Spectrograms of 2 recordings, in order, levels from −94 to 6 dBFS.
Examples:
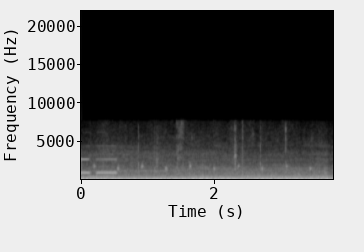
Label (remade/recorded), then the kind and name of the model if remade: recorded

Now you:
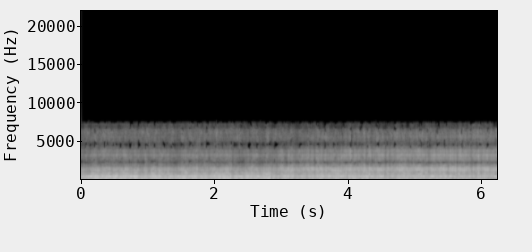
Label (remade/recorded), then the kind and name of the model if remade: remade, vocoder, Vocos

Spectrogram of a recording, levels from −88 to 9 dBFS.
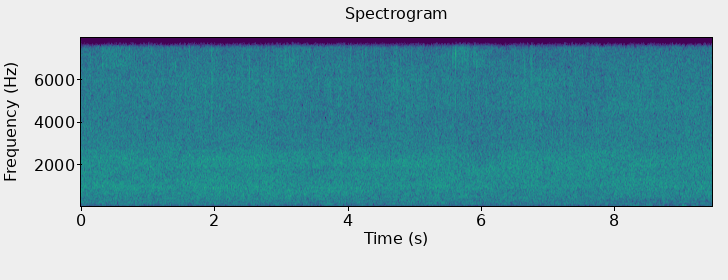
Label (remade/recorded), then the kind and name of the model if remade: recorded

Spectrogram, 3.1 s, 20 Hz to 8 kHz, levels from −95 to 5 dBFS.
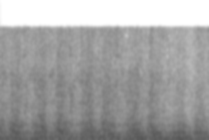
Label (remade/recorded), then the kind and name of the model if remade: recorded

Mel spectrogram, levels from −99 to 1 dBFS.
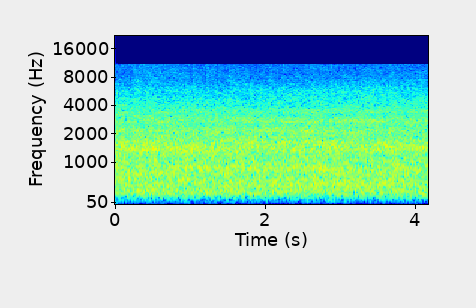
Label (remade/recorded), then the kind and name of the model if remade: recorded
